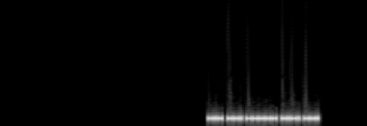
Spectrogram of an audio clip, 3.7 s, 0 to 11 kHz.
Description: Morse code, heard as a keyed tone, about 78 wpm, 700 Hz. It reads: KG0CG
